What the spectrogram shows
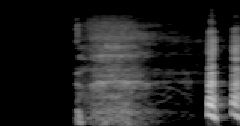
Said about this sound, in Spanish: ¿te escuchó el sorbito? Sí, se escuchó el sorbito.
